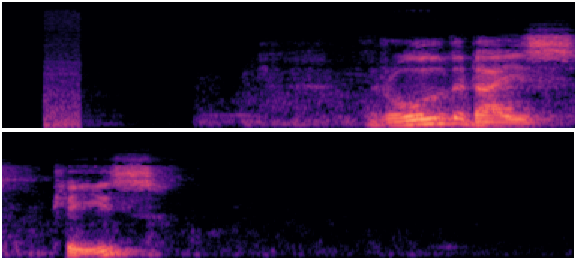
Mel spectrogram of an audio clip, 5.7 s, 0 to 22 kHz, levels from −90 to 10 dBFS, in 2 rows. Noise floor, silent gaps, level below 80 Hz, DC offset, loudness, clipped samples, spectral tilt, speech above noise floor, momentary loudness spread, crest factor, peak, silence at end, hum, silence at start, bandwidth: -82 dBFS; none; -60 dBFS; under 0.1%; -20 LUFS; under 0.1%; -5 dB/octave; 63 dB; 16 LU; 20 dB; -4 dBFS; 2.05 s; none; 0.2 s; 9.6 kHz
